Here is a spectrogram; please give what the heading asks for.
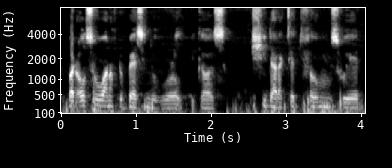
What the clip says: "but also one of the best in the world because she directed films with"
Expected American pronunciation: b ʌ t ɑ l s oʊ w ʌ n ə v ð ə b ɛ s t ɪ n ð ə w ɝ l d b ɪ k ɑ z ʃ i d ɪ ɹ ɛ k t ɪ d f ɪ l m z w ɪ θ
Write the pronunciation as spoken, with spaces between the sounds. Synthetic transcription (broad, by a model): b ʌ t ɑ l s oʊ w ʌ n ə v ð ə b ɛ s t ɪ n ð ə w ɝ l d b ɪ k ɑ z ʃ i d ɪ ɹ ɛ k t ɪ d f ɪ l m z w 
